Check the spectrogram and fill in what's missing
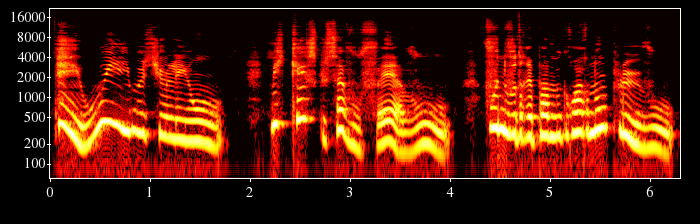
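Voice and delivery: high-pitched, insistent outburst, easing between phrases; exasperated protest. A narrator's reading. Jeanne answers Léon's doubts, exasperated protest. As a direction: protest that nobody will believe you.

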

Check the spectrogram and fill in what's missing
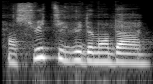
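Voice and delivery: ordinary delivery, nothing marked

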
